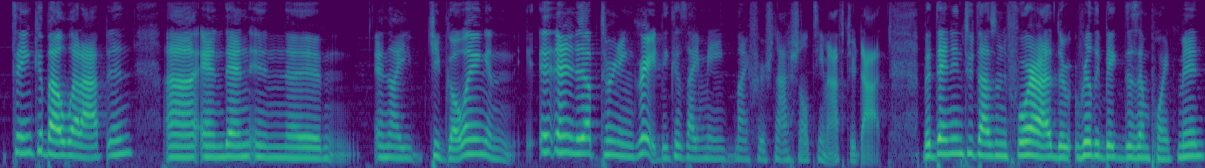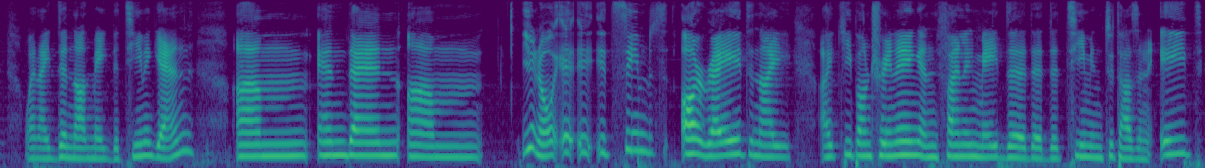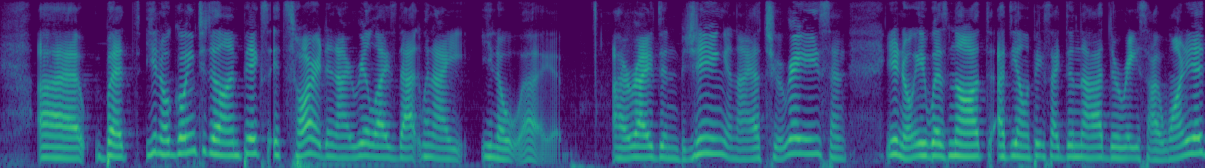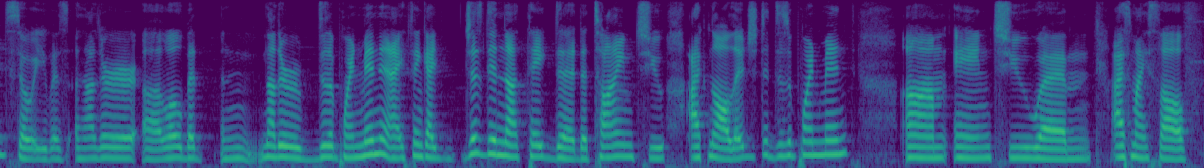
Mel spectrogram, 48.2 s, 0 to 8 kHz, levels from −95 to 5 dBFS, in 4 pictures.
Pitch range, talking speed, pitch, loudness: 185-230 Hz, 185 wpm, 205 Hz, -29 LUFS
